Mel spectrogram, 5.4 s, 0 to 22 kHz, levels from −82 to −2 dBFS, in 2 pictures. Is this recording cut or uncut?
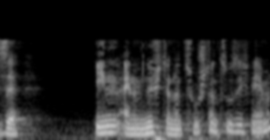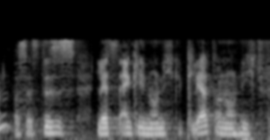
cut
